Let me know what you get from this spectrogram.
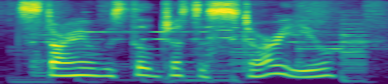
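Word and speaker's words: Staryu: was still just a stareu, I can never pronounce its name right. It always ended up sounding like saw you.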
